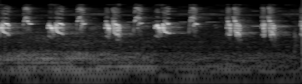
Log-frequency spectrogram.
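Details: Long-tailed shrike giving sparrow-like material: loose, scratchy chirps, mostly paired, roughly two a second, over a faint low background murmur.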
